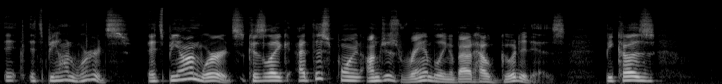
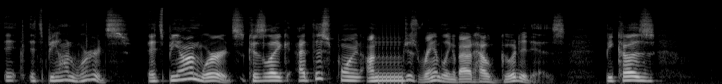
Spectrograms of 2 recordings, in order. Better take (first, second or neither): first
